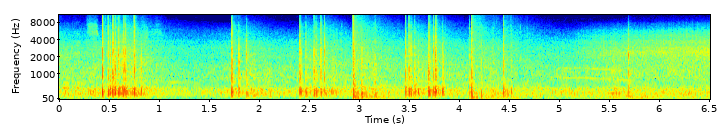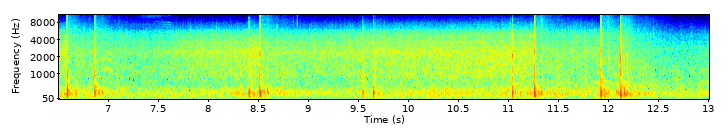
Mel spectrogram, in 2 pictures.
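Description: Aerial fireworks bursting: a rapid run of sharp bangs over the first few seconds, then single bangs every second or two, over a steady hiss.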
